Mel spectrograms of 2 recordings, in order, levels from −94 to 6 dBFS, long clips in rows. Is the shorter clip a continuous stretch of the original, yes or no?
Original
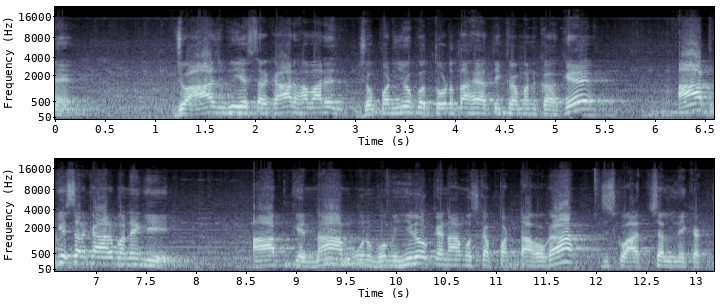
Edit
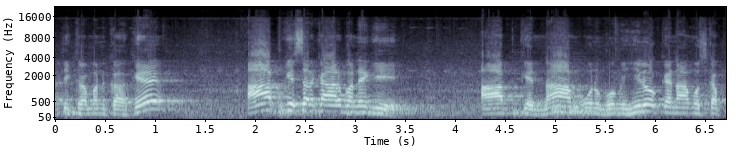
yes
